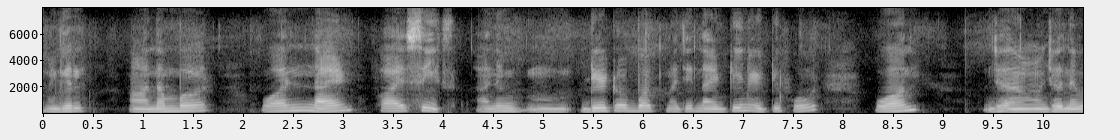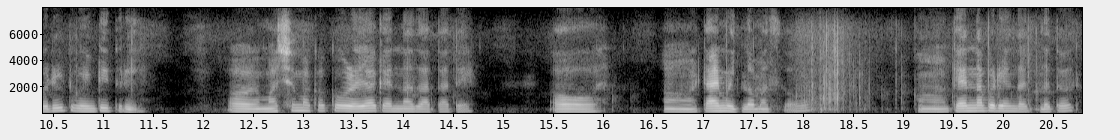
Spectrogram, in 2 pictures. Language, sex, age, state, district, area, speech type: Goan Konkani, female, 45-60, Goa, Murmgao, urban, spontaneous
